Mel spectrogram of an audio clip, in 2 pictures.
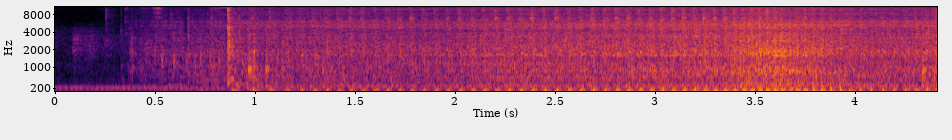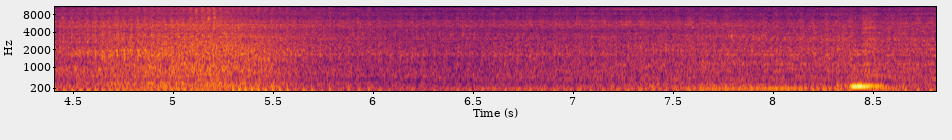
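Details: Honda Vario 125 scooter with a worn tappet suspected: it starts and idles and revs briefly twice, with a quick light ticking over the engine note; a valve train tick.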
